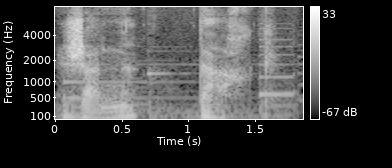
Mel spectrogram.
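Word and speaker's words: Jeanne d'Arc: and figures speculated to be Caesar, Napoleon, and Jean Dark. I have to check the pronunciation of that. Did the channel, how do you say it in French? It is pronounced as Jean Dark.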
